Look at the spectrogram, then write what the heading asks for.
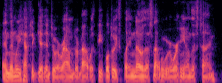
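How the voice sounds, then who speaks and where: A man speaking at a technical meeting, giving measured, explanatory comments. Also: low voice, little pitch movement. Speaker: meeting participant at the microphone. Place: standards meeting room.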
